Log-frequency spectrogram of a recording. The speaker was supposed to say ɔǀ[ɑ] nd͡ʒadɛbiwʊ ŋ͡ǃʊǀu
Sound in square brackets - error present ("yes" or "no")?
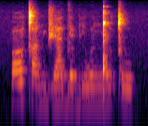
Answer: no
